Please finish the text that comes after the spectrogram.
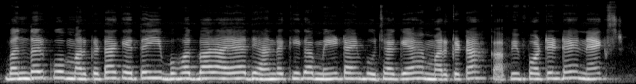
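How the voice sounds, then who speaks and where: A woman's voice: sits high, little pitch movement, a little fast, darkish tone. A woman teacher going through an exam-prep lesson, repeating key words and reminding students to keep them in mind.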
